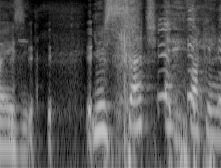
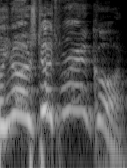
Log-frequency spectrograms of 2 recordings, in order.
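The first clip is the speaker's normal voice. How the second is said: imitated heckler yelling; 5 semitones higher, 4 dB quieter than usual. Drunk heckler yelling at a comic on stage, high mock yell. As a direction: mimic a drunk yelling out a slogan. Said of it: "this dude's just yelling out".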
